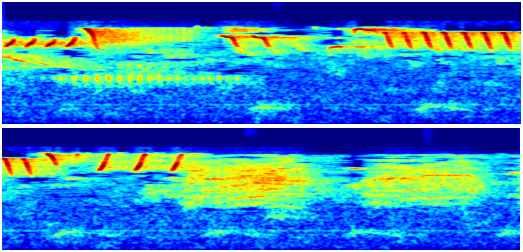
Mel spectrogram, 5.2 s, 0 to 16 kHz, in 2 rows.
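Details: Common kingfishers at their nest on 7 April 2013 at 07:26, the female inside cleaning and grabbing spider web, male and female taking turns; rapid bursts of high, thin ticking notes, a lower buzzy trill early on, then hissy rustling.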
